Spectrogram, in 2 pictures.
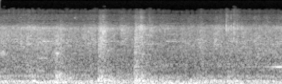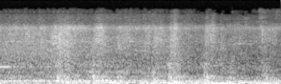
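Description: Open-air park train running along its track: a steady low rumble, with uneven clacks of the wheels over the rail joints.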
